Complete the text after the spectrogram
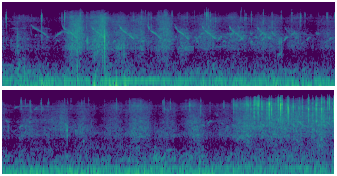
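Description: A fishing reel whirs softly as it is wound in.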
